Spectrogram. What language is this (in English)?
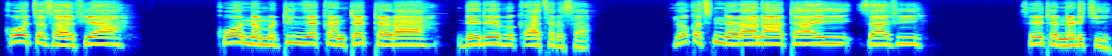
Hausa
